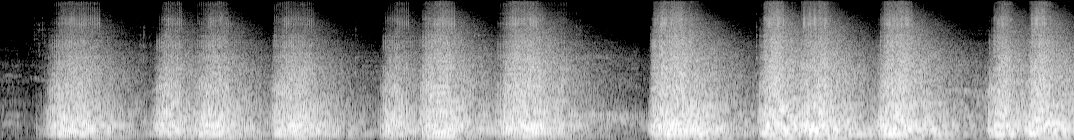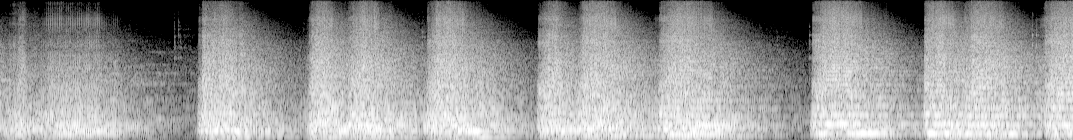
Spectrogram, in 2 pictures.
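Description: A large sousaphone ensemble playing loud, short, punchy chords in a driving rhythm, starting just after the opening with brief breaks about five and nine and a half seconds in.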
